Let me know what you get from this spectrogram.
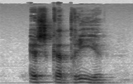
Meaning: escadrille, small squadron; especially of aeroplanes
- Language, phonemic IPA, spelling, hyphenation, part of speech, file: Dutch, /ˌɛs.kaːˈdri.jə/, escadrille, es‧ca‧dril‧le, noun, Nl-escadrille.ogg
